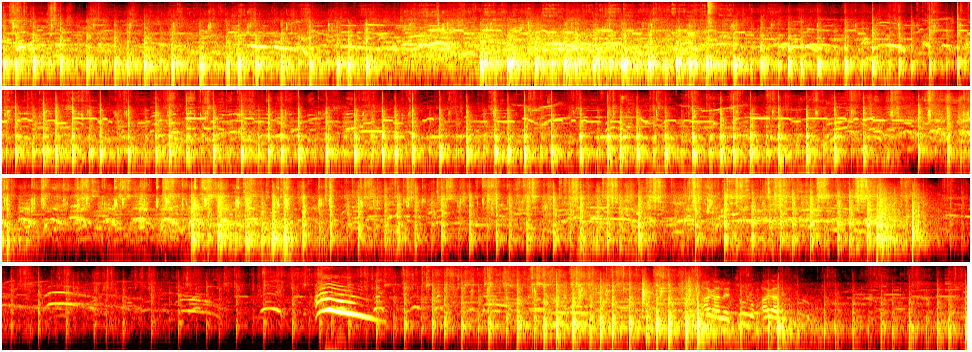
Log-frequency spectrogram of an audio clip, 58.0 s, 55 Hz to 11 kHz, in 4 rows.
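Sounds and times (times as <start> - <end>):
rattling percussion beat: 0.0 - 58.0
voices of people: 0.0 - 58.0.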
